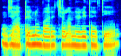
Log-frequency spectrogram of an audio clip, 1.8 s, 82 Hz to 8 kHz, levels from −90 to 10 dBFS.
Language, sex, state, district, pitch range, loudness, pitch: Kannada, female, Karnataka, Belgaum, 200-215 Hz, -16 LUFS, 205 Hz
